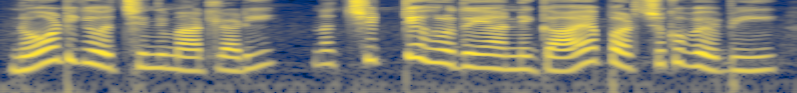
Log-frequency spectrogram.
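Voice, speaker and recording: A slurring drunk man, whiny and mock-sweet, his talk dragging and sappy, as a woman storyteller puts him on. The voice sits a little lower than her own and rings dry and close. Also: expressive, moderate pace, darkish tone, dry recording, close to an everyday voice. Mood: drunkenly sappy.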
